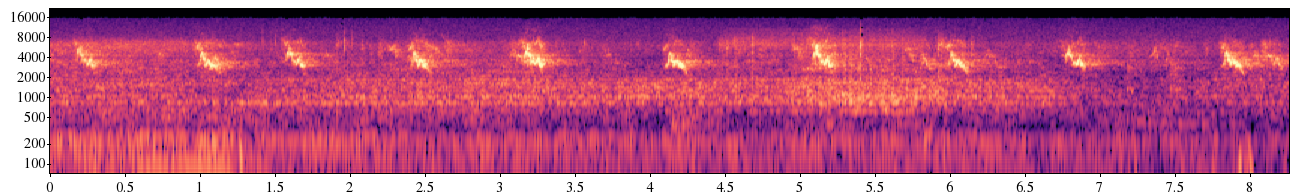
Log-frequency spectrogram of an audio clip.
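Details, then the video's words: A close-up, hand-tame sparrow singing in 2021 gives short, bright, falling chirps, about one every three-quarters of a second, over a low steady hum and faint rustling. "śpiew/dźwięk wróbla"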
